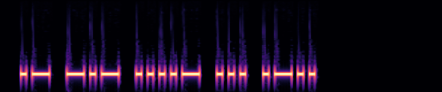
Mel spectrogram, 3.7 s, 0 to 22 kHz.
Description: Morse code, heard as a keyed tone, about 25 wpm, 700 Hz. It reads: AK4SL
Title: USA Callsign DE Callsign - 5 Characters - 25wpm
